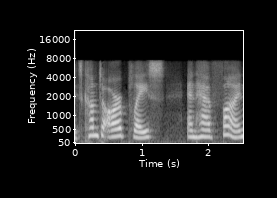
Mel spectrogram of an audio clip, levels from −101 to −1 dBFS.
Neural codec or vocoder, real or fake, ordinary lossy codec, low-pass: codec, 16 kHz, 0.2 kbps, FocalCodec; fake; AAC, 48 kbps; 7.2 kHz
